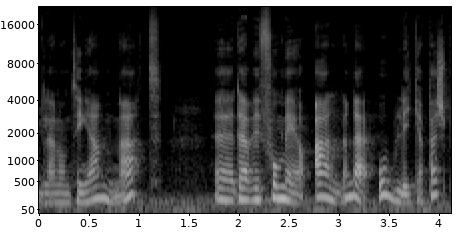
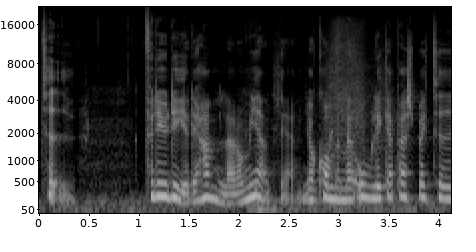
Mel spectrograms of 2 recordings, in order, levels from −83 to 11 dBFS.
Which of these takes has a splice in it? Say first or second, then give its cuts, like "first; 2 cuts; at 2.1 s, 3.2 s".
first; 1 cut; at 3.1 s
